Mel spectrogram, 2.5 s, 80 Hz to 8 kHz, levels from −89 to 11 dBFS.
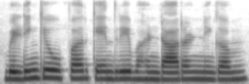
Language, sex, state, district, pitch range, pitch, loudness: Hindi, female, Madhya Pradesh, Bhopal, 205-225 Hz, 215 Hz, -15 LUFS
